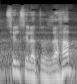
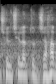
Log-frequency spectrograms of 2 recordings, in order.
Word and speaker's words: সিলসিলাতুয যাহাব: আমি শুনিয়ে দিচ্ছি, বইয়ের নামের অংশ হিসাবেই লেখা আছে সিলসিলাতুজ যাহাব। আপনার মতো বা জাহাব না, সিলসিলাতুজ জাহাব না, এটা তো উচ্চারণটাও শুদ্ধ করে করা যায়, সিলসিলাতুজ যাহাব ফিমা রাওয়াহুল ইমাম আশ-শাফিঈ আন মালিক আন নাফি আন ইবনে ওমর।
